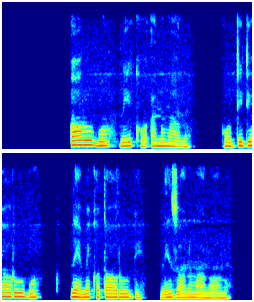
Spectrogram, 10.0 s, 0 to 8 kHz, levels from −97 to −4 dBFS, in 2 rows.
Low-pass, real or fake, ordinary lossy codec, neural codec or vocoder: 7.2 kHz; real; none; none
